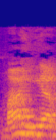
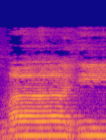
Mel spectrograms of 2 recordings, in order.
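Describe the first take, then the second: First: The word ends with a 'ya' syllable. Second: The word ends with a long 'i' sound. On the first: The speaker calls it wrong. "মাহিয়া না বলে" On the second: The speaker calls it right. "বলতে হবে মাহি"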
